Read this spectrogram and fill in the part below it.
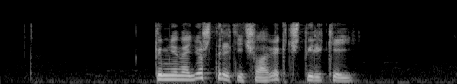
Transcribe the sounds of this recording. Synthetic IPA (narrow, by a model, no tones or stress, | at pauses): t̪ɨmnʲɛnajdʲɔʂt̪ɾʲɛtʲijt͡ʃɐlˠavʲɛkt͡ʃɨ̥t̪ɨɾʲkʲej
